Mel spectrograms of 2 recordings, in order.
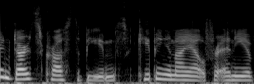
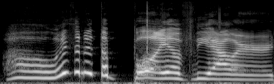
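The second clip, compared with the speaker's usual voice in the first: slow, louder taunting villain; mocking villain; 6 semitones higher, 11 dB louder, slower than usual. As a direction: savour the taunt slowly. Villain Trickster mocks captive.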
